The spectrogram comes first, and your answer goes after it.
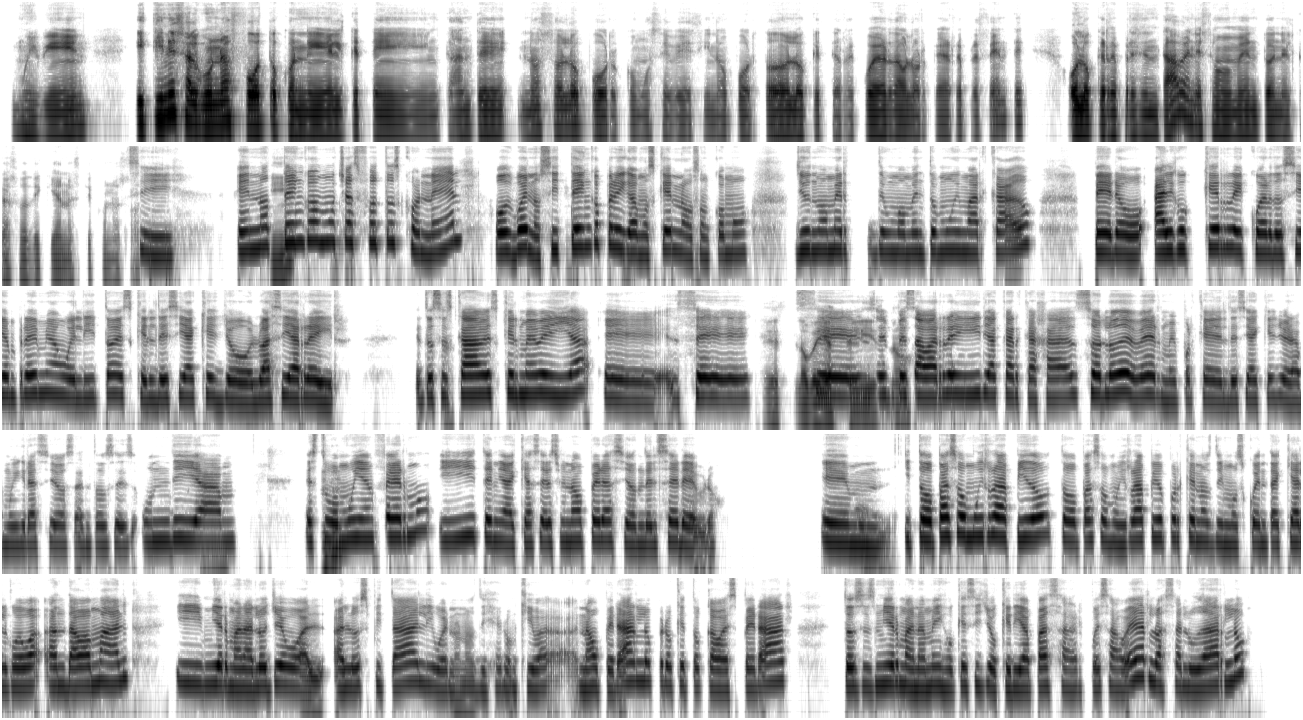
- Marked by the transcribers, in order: tapping
- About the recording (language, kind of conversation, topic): Spanish, podcast, ¿Qué recuerdo atesoras de tus abuelos?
